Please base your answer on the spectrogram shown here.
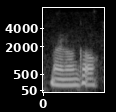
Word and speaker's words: Manananggal: What's the first syllable? Metagango? Miranongo? Is that what you said? Let's check that out. Yeah, Manananggal.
